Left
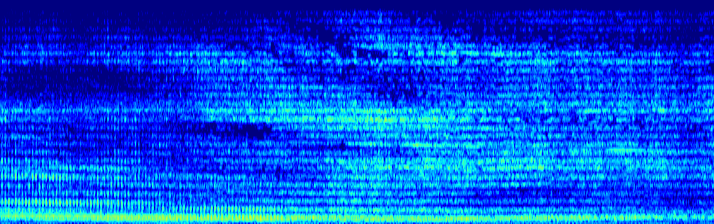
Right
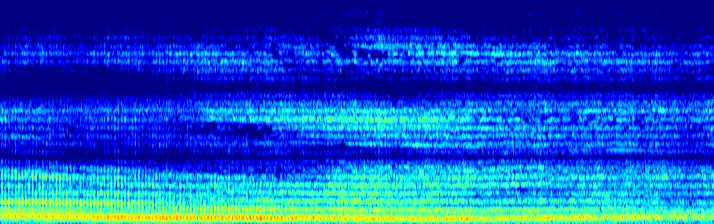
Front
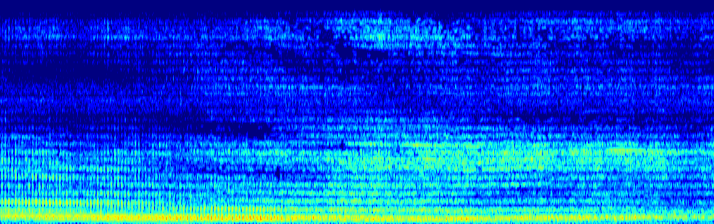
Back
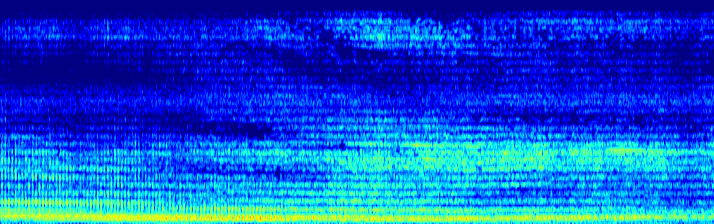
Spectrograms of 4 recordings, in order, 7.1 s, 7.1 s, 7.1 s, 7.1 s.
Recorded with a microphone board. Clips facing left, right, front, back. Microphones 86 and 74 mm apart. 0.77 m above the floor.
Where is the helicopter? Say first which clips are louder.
Right 12 dB, front 1 dB; 90° right.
